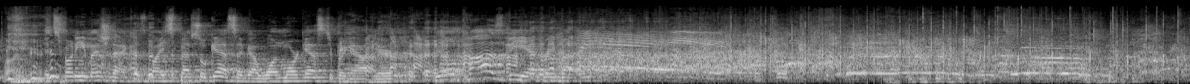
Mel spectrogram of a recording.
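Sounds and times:
laughter: 0.0s - 2.1s, 3.4s - 11.8s
speech: 0.4s - 6.2s
audience booing: 4.0s - 11.8s.

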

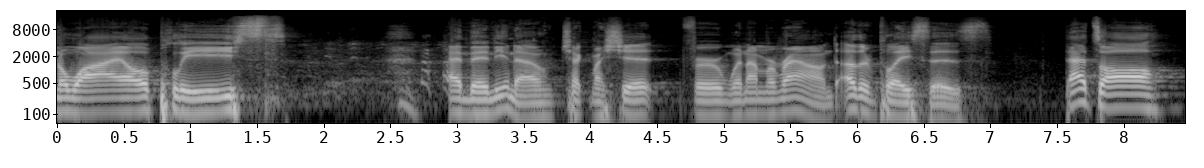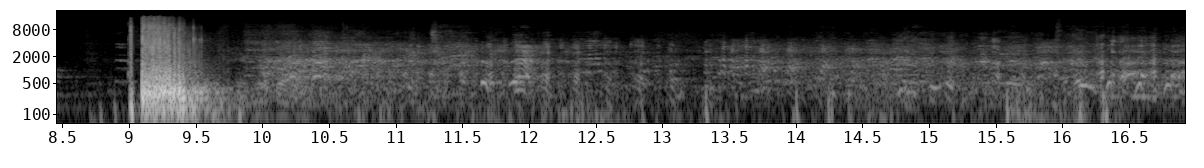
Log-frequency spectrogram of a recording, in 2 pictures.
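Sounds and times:
speech: 0.0s - 1.8s, 2.6s - 7.0s, 7.6s - 8.4s
loud violent fart: 9.0s - 9.9s
snickering and chuckling laughter: 9.9s - 16.9s.

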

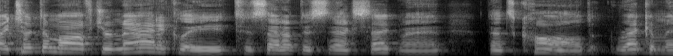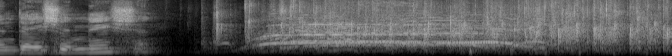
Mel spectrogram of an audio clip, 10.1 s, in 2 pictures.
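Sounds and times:
speech: 0.0s - 6.3s
audience applause: 6.6s - 10.0s.

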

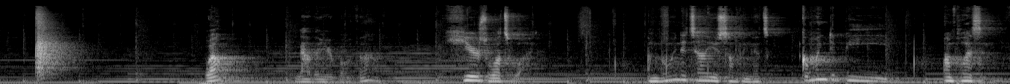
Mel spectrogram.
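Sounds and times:
single hand clap: 0.4s - 0.9s
speech: 2.0s - 2.4s, 3.0s - 5.4s, 6.5s - 10.0s.

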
